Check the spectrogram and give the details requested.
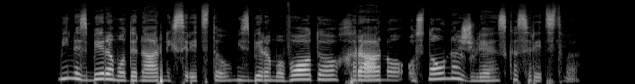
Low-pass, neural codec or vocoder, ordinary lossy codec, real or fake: none; none; none; real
